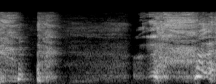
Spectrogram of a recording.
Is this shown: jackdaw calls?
no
